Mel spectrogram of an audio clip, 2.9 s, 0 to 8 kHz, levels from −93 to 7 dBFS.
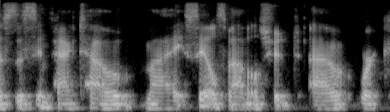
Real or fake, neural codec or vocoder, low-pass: real; none; 7.2 kHz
